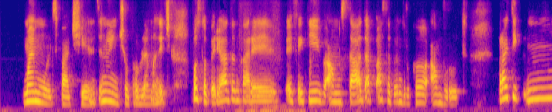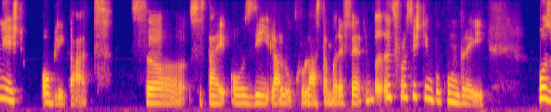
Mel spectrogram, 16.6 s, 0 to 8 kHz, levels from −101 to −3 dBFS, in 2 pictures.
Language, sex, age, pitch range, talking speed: Romanian, female, 20-39, 160-205 Hz, 160 wpm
